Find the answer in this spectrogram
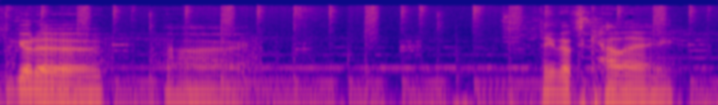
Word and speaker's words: Calais: to I think that's Calais I don't think that's supposed to be pronounced callous which is I want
